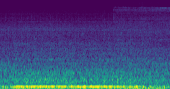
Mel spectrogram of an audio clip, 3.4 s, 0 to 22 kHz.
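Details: 1975 Ford Ranchero GT V8 with a hard-start stumble from an unplugged manifold vacuum port; with the port covered by hand, the engine settles into a steady, even idle with a low, smooth rumble and no hiss.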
